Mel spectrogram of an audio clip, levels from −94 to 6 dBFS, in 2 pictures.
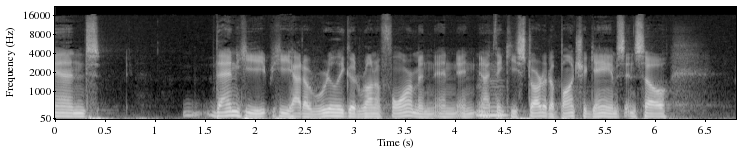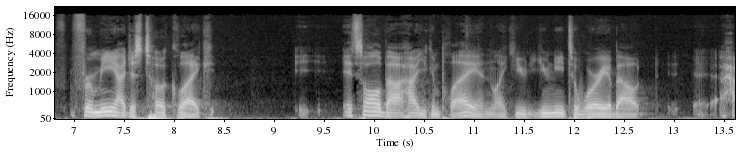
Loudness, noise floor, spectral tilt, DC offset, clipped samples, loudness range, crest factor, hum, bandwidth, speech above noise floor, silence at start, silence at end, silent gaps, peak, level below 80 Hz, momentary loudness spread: -15 LUFS; -46 dBFS; -5.5 dB/octave; under 0.1%; under 0.1%; 3 LU; 14 dB; none; 17 kHz; 32 dB; 0 s; 0 s; none; -2 dBFS; -28 dBFS; 15 LU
